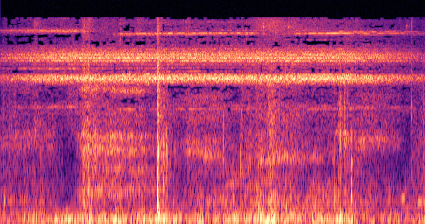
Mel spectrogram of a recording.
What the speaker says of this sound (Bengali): প্রায় পুরো রাস্তা জুড়েই ছিল ঝিঝি পোকার এক মনোমুগ্ধকর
